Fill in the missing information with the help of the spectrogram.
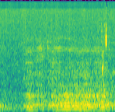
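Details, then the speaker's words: Dog snoring audible in the background of a recorded podcast conversation. "don't know if you can hear that that's my dog snoring sorry awesome sorry to interrupt here"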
